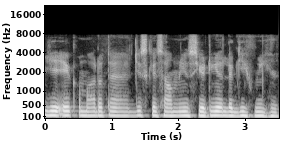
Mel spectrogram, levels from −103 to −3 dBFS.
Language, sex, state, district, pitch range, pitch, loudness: Hindi, male, Delhi, New Delhi, 140-145 Hz, 145 Hz, -16 LUFS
